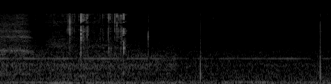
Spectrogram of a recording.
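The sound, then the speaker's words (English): Sharp snipping of a bulletproof cigar cutter taking off a cigar cap: a quick cluster of crisp metallic clicks, then two isolated light ticks, all faint over a quiet background. “So I'm going to go with the perfect cut bulletproof cutter here. Just big enough to cut the cap, and the nice thing about the bulletproof cutter is you can't cut too deep on the cap.”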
